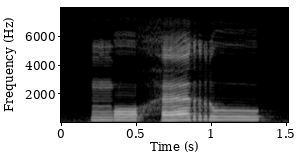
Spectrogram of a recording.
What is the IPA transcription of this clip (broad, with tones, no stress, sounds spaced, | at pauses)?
ŋ o˨ h ɛ˨˦ r u˦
